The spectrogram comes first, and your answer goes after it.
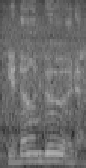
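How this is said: It is said in a put-on Southern accent.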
